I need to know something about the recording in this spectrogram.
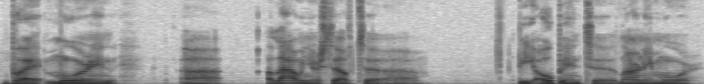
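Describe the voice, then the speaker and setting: American man, slow pace, flat intonation, halting thoughtful phrases, casual podcast talk, dry sound. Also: fairly low pitch, no echo. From Indianapolis, USA. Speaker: podcast guest, music artist. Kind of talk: casual conversational podcast introduction.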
